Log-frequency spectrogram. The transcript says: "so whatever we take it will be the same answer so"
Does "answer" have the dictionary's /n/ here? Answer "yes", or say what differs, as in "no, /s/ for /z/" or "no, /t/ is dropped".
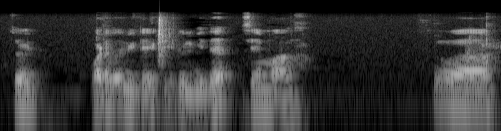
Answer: no, /n/ is dropped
